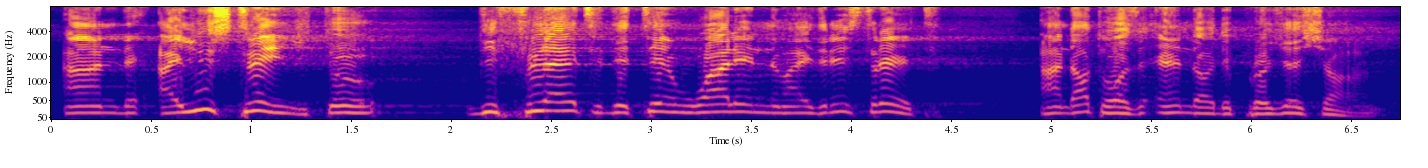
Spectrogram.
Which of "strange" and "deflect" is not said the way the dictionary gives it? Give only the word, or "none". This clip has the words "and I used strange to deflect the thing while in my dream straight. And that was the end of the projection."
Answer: deflect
